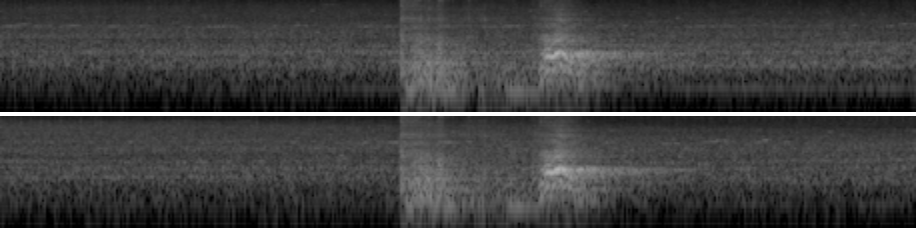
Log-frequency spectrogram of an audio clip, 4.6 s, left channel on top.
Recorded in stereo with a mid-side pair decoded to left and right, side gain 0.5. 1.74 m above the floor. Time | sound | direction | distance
2.0 | a zipper | 5° right | 2 m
